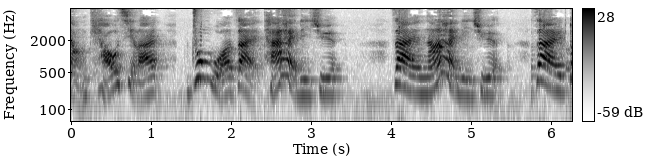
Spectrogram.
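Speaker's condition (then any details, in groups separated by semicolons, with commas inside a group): No condition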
